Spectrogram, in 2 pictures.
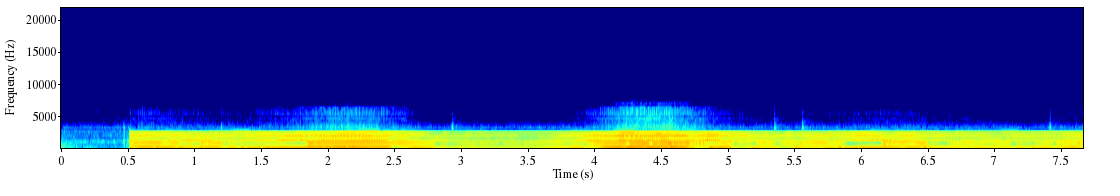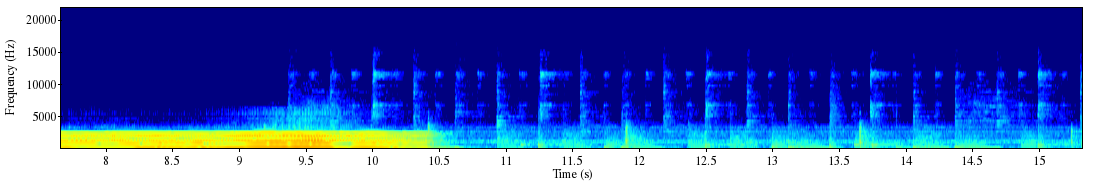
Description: FT8 (several signals at once), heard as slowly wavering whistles, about 6.25 baud, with fading, static crashes and room echo.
